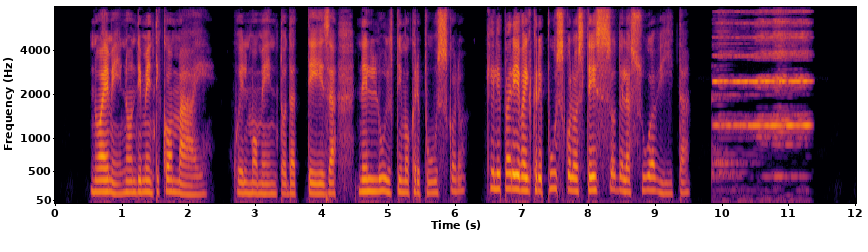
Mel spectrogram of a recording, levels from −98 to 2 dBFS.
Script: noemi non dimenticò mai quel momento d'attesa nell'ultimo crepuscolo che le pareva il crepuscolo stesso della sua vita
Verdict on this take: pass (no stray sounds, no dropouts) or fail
fail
